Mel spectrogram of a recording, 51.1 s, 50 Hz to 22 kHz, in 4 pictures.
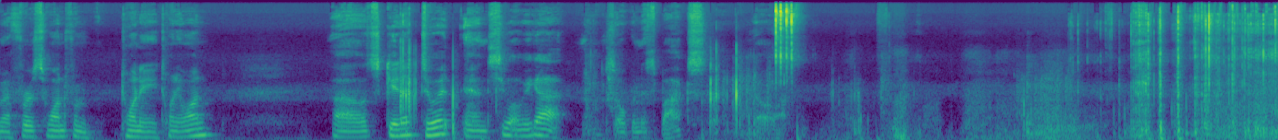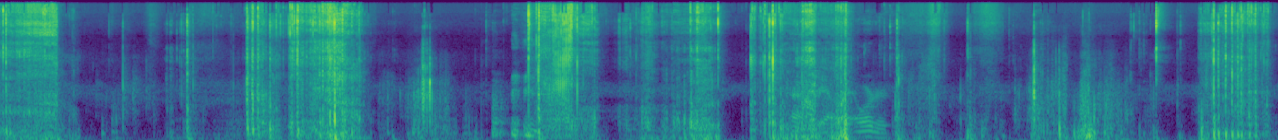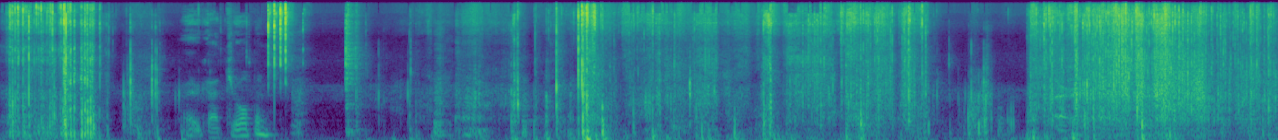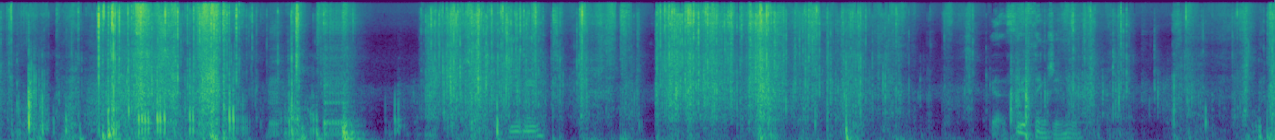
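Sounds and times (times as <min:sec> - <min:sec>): packing material crinkling with clicks: 0:10.1 - 0:27.4, 0:28.1 - 0:41.6, 0:42.4 - 0:51.0
cardboard box tearing and rustling: 0:10.4 - 0:13.6, 0:14.5 - 0:16.6, 0:18.2 - 0:22.3, 0:24.8 - 0:26.7, 0:30.0 - 0:35.0, 0:35.8 - 0:41.7, 0:42.6 - 0:47.6, 0:48.7 - 0:51.0
packing tape ripping: 0:10.8 - 0:13.5, 0:14.5 - 0:16.6, 0:18.0 - 0:21.8, 0:24.1 - 0:26.8, 0:35.9 - 0:41.1.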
